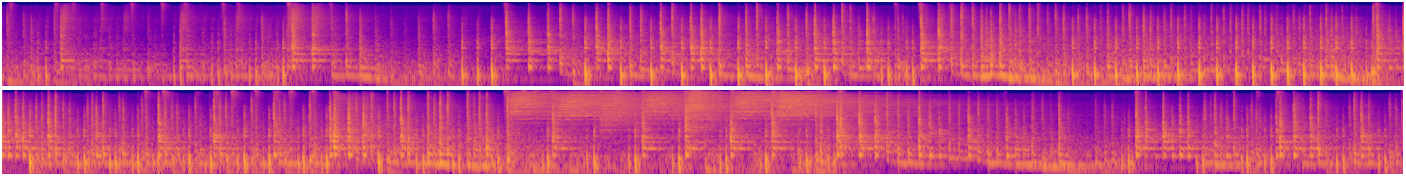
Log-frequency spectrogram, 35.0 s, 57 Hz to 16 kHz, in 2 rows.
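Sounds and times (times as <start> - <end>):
fast drum kit playing: 0.0 - 35.0
crashing cymbals: 23.9 - 29.5.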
